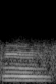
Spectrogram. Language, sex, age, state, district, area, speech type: Sindhi, female, 30-45, Rajasthan, Ajmer, urban, conversation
